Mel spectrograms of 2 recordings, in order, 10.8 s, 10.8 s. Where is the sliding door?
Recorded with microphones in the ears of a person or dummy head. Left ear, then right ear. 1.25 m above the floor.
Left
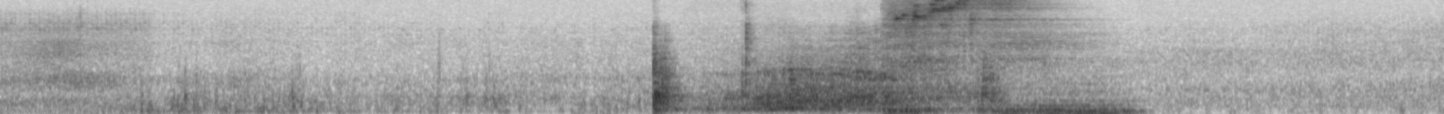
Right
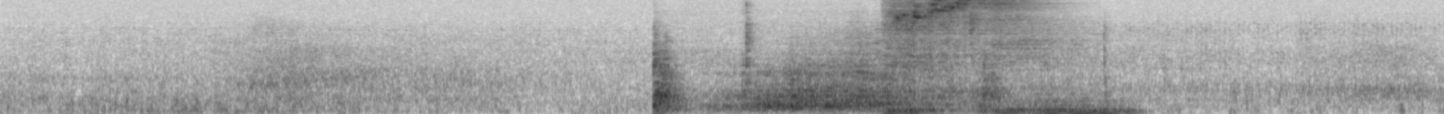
30° left (ahead or behind), 0.5 m.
